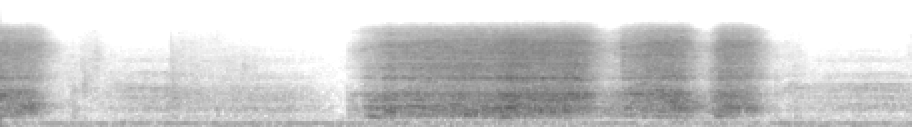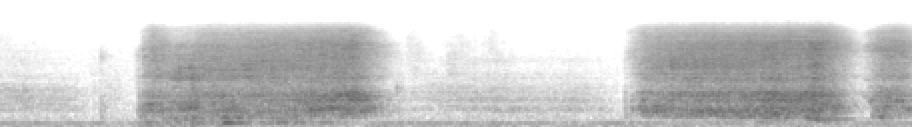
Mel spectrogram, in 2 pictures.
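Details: Nose blowing on waking while very congested: three long, wet, hissing nose blows into a tissue, kept soft, with a honk toward the end to clear it, quiet breathing between; no clear sneeze stands out.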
